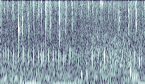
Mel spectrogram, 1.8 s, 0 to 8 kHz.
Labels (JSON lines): {"label": "biophony, rattle", "recorder": "SoundTrap 500"}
